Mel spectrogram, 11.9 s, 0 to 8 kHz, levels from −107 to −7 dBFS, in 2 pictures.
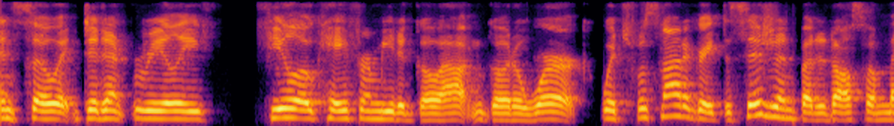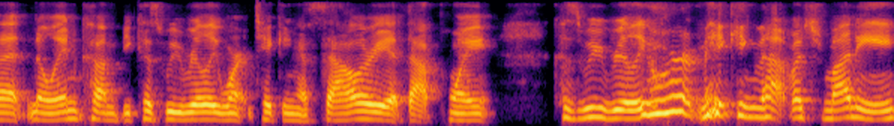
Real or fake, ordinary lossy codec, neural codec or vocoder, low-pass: real; AAC, 48 kbps; none; 7.2 kHz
